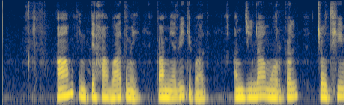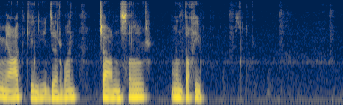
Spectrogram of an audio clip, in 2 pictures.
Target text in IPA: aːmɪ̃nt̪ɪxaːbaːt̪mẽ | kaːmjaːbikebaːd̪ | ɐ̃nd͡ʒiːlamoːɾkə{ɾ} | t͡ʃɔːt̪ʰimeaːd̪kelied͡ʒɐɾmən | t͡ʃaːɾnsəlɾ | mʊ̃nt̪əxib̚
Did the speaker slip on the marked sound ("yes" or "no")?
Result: yes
